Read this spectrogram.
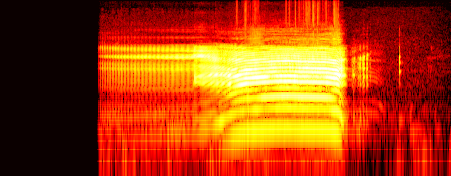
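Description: A cow moos loudly.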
